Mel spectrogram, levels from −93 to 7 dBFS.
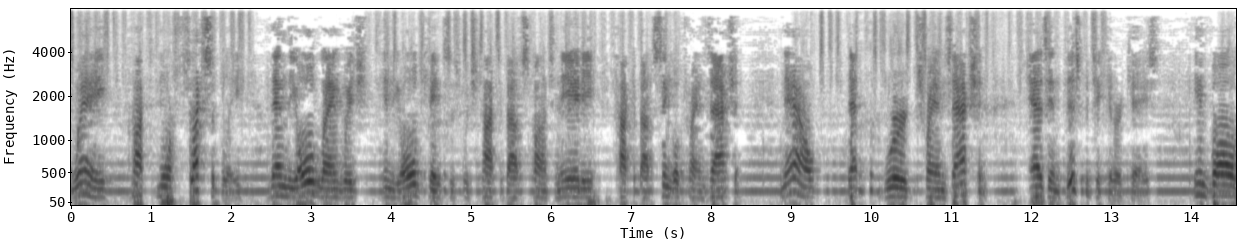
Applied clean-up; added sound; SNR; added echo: neural mask model RNNoise.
